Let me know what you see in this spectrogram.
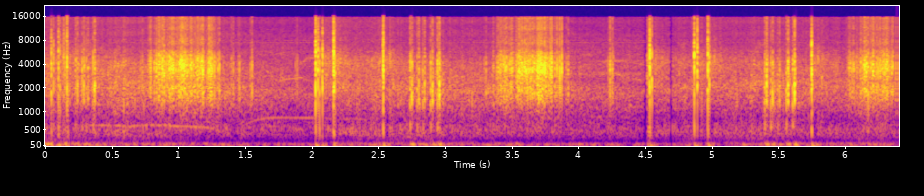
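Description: Fireworks display: shells bursting with a string of sharp bangs, mixed with short bursts of hissing crackle.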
